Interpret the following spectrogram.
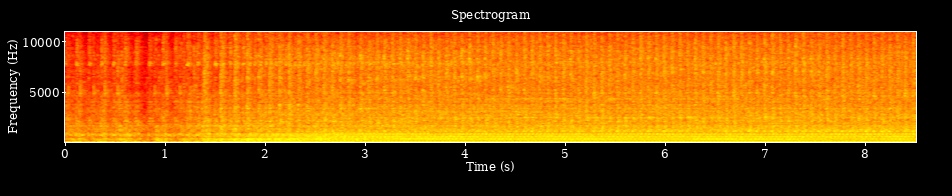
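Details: Exmark commercial walk-behind mower with oil filter, started on choke with air filter off; engine catches and runs with a steady rhythmic beat that hunts slightly, lean surging from starved fuel.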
